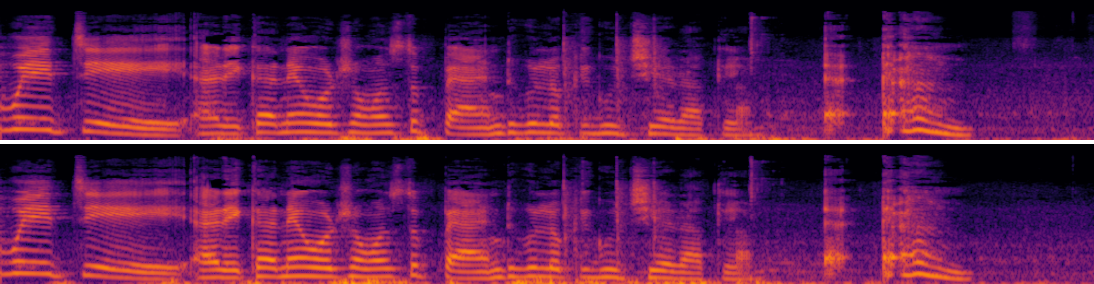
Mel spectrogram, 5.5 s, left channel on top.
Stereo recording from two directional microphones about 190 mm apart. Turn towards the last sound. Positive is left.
turn(degrees=0)  # may be behind; listen again after turning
